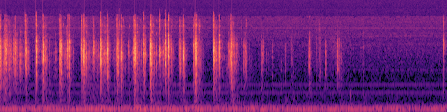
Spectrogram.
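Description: Typing on a computer keyboard: a fast run of keystrokes for about two and a half seconds, then a few scattered ones, over a steady low hum.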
